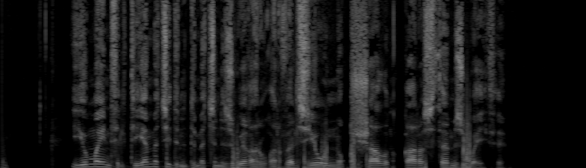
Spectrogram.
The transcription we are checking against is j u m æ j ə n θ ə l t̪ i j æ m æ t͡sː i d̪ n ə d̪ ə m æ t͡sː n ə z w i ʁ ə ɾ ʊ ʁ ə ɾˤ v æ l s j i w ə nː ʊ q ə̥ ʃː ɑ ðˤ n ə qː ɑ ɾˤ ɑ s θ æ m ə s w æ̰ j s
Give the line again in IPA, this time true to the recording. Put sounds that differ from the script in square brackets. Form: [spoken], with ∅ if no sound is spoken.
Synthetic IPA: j u m æ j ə n θ ə l t̪ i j æ m æ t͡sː i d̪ n ə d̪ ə m æ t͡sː n ə z w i ʁ ə ɾ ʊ ʁ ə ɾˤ v æ l s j i w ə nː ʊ q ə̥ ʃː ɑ ðˤ n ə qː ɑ ɾˤ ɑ s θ æ m ə [z] w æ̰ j [θ]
